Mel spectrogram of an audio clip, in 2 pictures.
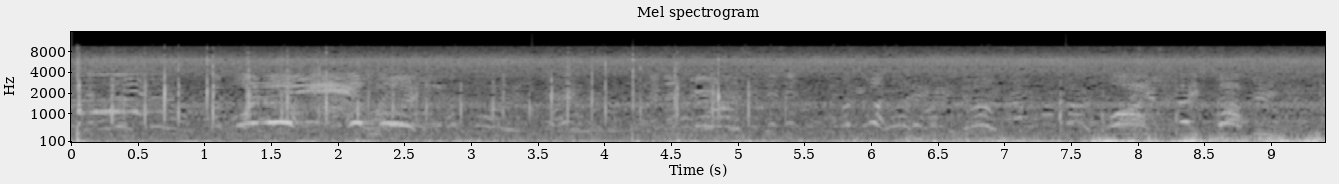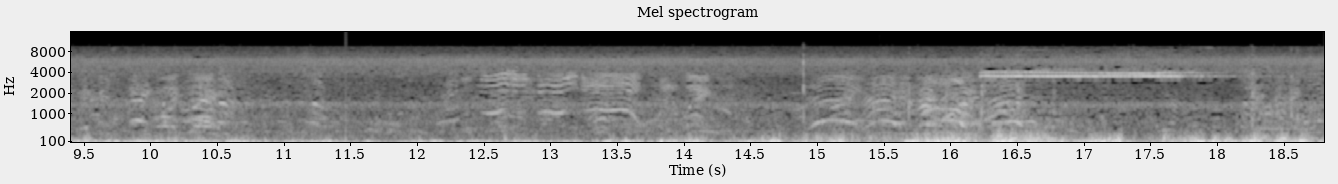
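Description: Players call out to each other from across an open field.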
